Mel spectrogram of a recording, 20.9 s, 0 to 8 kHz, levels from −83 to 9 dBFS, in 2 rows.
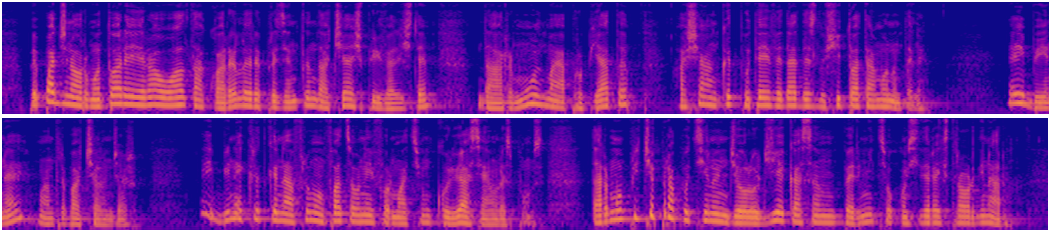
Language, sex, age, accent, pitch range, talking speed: Romanian, male, 20-39, native, 120-165 Hz, 150 wpm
